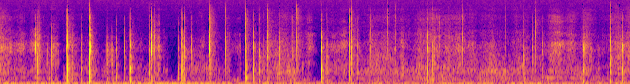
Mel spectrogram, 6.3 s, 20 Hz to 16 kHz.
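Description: Long acrylic nails tap the labeled lid of a pink, hollow plastic food container box held upright. The taps are quick, irregular, and sharp, with a bright plastic click near 1.8 kHz and almost no ring. A faint crinkly rustle sits underneath them.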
